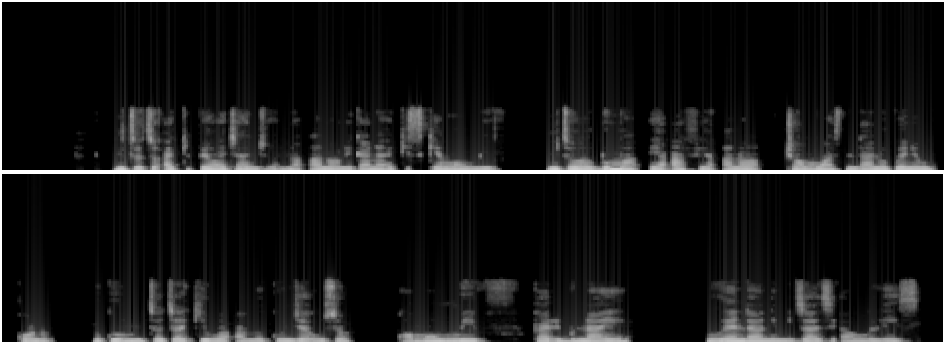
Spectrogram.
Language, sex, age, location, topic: Swahili, female, 25-35, Nakuru, health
